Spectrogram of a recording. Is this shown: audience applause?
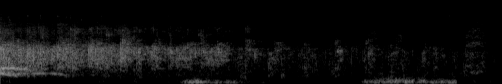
yes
